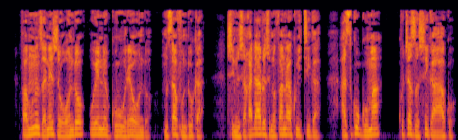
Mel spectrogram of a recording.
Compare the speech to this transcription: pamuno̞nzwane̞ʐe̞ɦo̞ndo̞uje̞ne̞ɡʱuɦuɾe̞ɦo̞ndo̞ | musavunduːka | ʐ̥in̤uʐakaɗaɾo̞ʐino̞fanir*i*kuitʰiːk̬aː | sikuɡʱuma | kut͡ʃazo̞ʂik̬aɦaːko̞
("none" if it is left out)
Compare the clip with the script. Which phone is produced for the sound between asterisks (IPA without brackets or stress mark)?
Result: a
